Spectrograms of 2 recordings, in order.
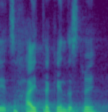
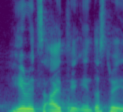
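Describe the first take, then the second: First: "high-tech" stressed as the other term; a contrasting emphasis on the Israeli term. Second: HERE and "I T" stressed for contrast; a pointed contrast with the Israeli term. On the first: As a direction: land on "high-tech" to answer "I T". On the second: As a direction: lean on "Here" to set it against Israel. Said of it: "In Israel, in the U S A, it's high-tech industry". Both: Shown as a demonstration.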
